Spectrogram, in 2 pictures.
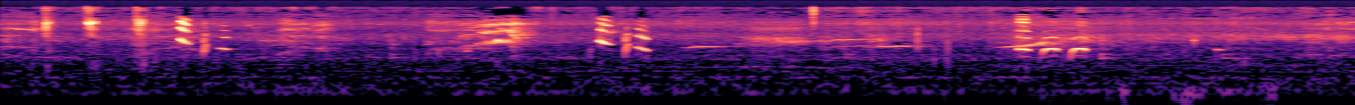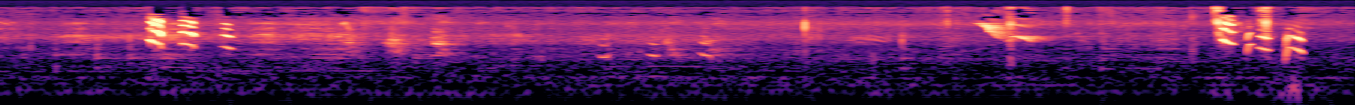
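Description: Indian ringneck parakeets calling: short, sharp, falling squawks in quick clusters of two to four, repeated every few seconds.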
